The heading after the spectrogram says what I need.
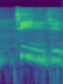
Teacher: நாவினுடைய இடைப்பகுதி நடு அன்னத்தினுடைய இடை பகுதியில் இருந்து தொட்டு பிறக்கும்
